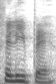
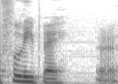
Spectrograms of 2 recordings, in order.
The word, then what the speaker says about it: Felipe: My name's pronounced Felipe, or Felipe.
